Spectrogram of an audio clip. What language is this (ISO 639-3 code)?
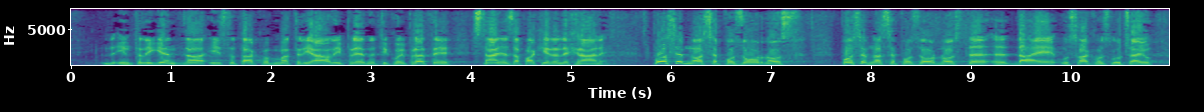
hrv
